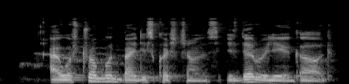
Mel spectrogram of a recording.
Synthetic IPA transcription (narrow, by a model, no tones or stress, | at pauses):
aɪwɔz̥tʰɹ̥ʌbl̩ˠd̚baɪðiskʰw̥ɛst͡ʃɔ̃nz̥ɪzðɛɹiliəɡad̥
